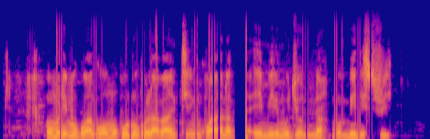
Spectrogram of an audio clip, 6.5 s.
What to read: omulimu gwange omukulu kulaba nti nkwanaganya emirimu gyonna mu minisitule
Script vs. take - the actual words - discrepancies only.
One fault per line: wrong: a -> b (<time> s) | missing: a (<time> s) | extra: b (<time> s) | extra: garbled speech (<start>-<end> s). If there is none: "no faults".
no faults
